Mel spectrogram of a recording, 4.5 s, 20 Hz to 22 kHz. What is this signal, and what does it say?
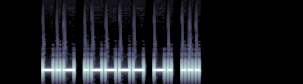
Morse code, heard as a keyed tone, about 22 wpm, 700 Hz. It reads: K1NS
